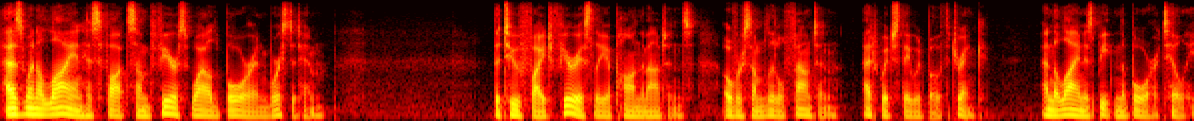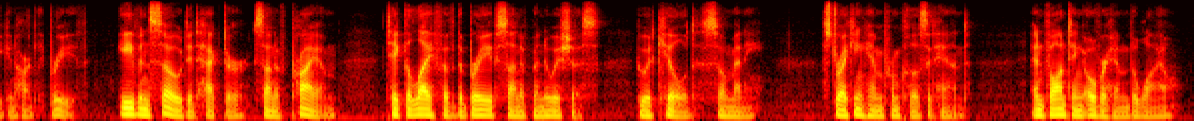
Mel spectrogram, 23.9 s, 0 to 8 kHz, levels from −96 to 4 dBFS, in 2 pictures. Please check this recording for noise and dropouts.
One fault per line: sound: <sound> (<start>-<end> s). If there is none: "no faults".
no faults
